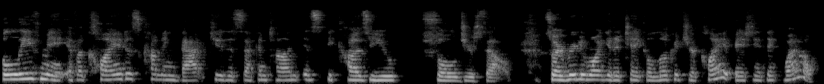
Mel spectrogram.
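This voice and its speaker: A woman's voice: mid-range voice, fairly quick, hardly any pauses, darkish tone, low-quality recording. A woman consultant presenting a salon business webinar in a chatty, upbeat way, laughing easily.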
